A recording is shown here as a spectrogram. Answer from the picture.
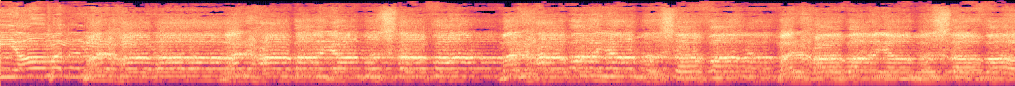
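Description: Voices chanting an Urdu naat (a devotional song in praise of the Prophet) in chorus, with held sung notes and no pause.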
